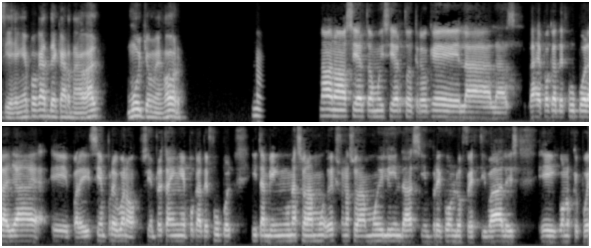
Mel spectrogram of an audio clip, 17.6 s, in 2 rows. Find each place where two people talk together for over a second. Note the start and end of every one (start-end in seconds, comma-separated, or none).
none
